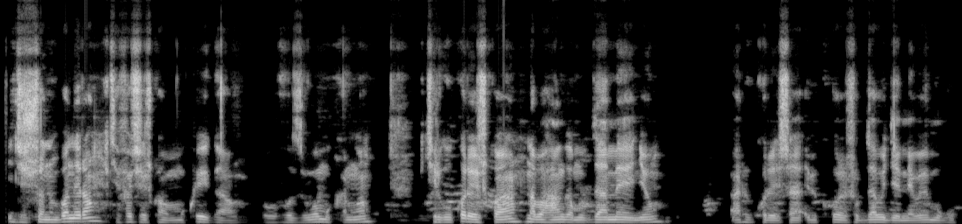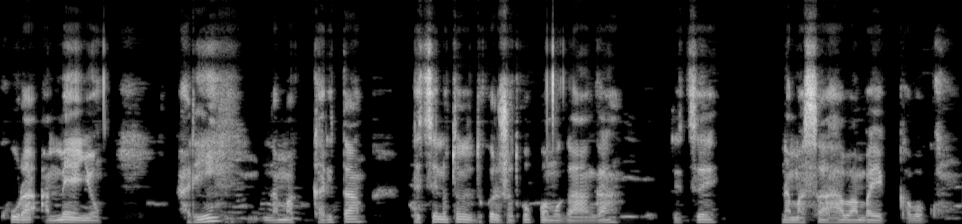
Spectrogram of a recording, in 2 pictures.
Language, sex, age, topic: Kinyarwanda, male, 18-24, health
